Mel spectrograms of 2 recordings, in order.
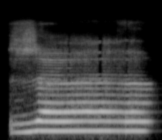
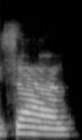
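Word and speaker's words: ذال: you tend to say zal. But in Arabic, when we pronounce this letter, we have to put the tongue in the same way as if we're saying the English word they or this.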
